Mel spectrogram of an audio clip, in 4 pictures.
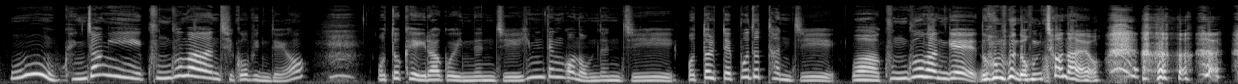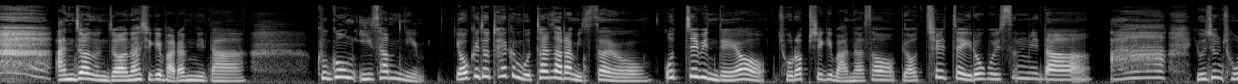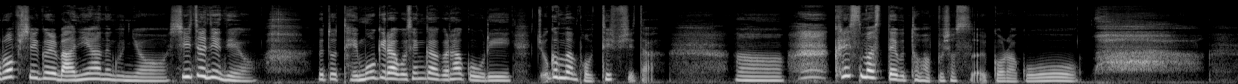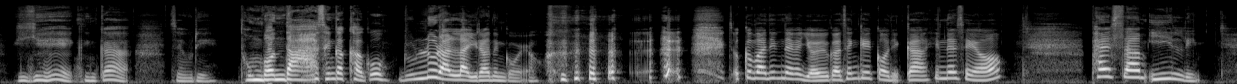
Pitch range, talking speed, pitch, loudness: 185-290 Hz, 235 characters per minute, 235 Hz, -15 LUFS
